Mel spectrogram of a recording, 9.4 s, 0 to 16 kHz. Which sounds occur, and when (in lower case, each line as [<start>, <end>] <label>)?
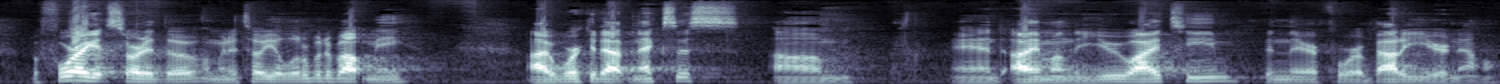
[0.00, 9.35] background noise
[0.19, 2.53] male speech
[2.73, 3.27] breathing
[3.33, 4.34] male speech
[4.75, 5.32] male speech
[5.92, 9.35] male speech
